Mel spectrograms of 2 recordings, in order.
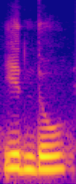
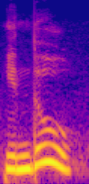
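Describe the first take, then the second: First: Loving call. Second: Shouts her name, much louder; angry shout. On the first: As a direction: call her name with affection. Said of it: "ప్రేమ ఉట్టిపడుతున్న స్వరంతో పిలిచారు". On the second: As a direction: bark the name in fury. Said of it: "కోపంగా అరిచాడు". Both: A narrator's reading.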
